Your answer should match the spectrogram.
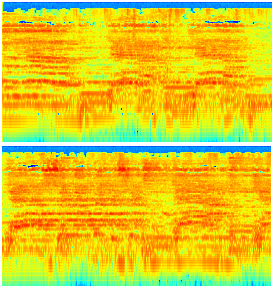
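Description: Gospel music with a choir singing.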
